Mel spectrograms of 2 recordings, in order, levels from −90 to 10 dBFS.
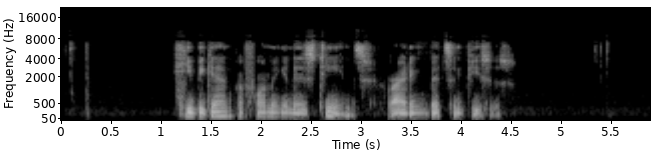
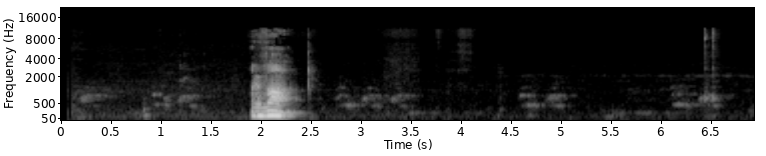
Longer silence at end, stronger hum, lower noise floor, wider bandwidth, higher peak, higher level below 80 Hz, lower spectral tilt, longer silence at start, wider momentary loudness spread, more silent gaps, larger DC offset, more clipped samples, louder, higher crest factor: second, 1.4 s vs 4.6 s; neither; first, -84 dBFS vs -71 dBFS; second, 9.2 kHz vs 11.5 kHz; second, -10 dBFS vs 0 dBFS; second, -66 dBFS vs -60 dBFS; second, -4 dB/octave vs -7.5 dB/octave; second, 0.1 s vs 1.9 s; second, 13 LU vs 32 LU; neither; neither; neither; second, -29 LUFS vs -17 LUFS; about the same, 22 dB vs 26 dB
